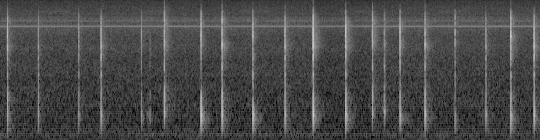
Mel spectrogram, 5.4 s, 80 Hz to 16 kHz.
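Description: Long, rounded, blue-grey polished nails on both hands tap a flat, solid, wood-grain laminate floor. The result is 20 short, dry clicks at an irregular pace, with a focused tone around 750 Hz and bright edges. Each click dies away almost at once over a quiet background.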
